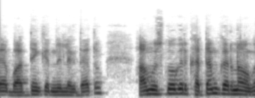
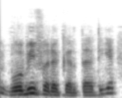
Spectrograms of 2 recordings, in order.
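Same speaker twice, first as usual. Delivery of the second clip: ordinary talk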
